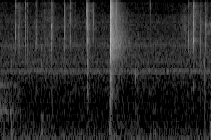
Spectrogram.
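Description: Faint computer keyboard keystrokes: a few light clicks, with one sharper keypress about a second in.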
